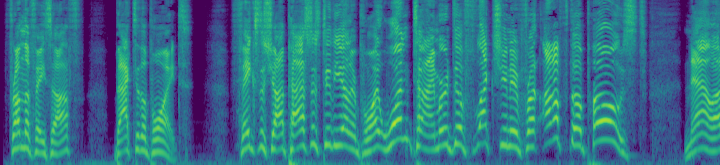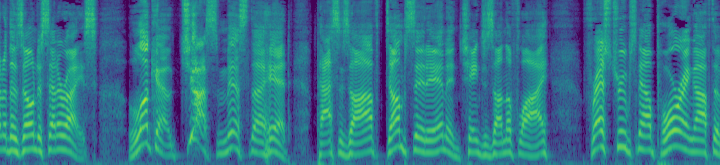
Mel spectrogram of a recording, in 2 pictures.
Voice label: Commentary Hockey, Broadcast, male commentator, hockey, sports, play-by-play; VoiceBox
